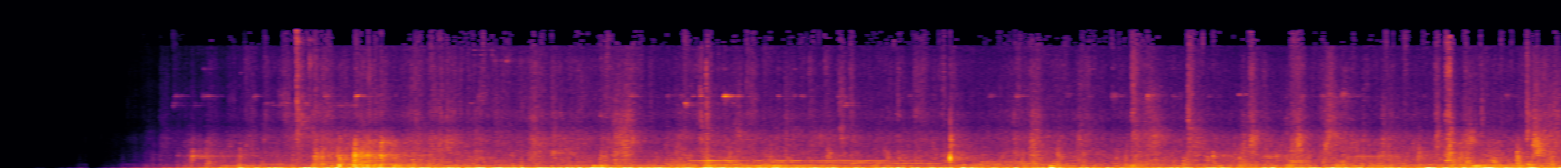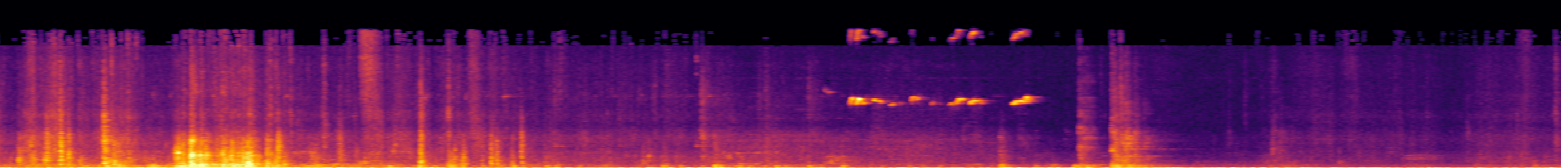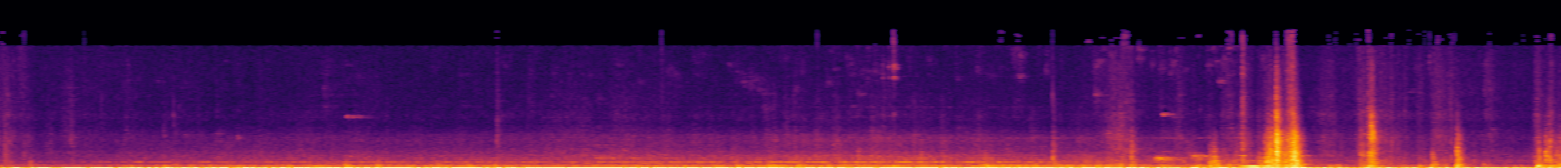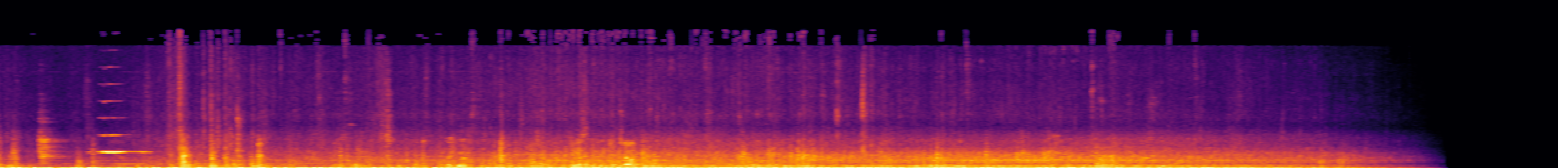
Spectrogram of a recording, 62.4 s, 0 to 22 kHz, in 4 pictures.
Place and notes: Schottenring, Wien, Austria - (198) Metro station elevator
Binaural recording of a metro station elevator ride.
Recorded with Soundman OKM + Sony D100
Österreich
